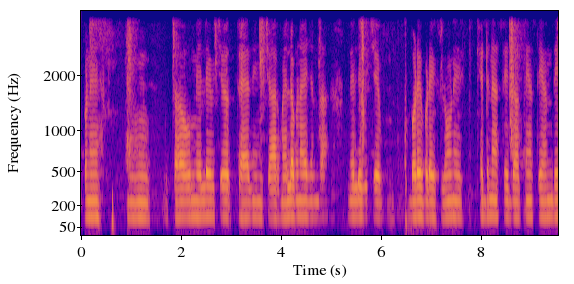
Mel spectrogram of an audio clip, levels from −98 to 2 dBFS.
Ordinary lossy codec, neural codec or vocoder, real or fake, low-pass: none; none; real; 3.6 kHz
